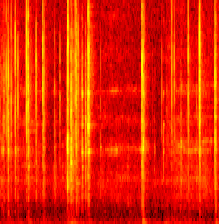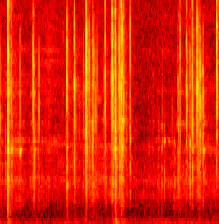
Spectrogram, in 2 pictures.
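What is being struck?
Wooden bead abacus.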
